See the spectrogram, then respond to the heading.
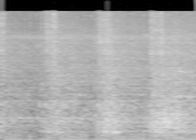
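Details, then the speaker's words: Honda Beat scooter that still misfired after rotak replacement, running with a workaround for a failing fuel pump; three short throttle blips climb and drop cleanly without stutter; normal revving. "kita naikkan gasnya ya tapi anakku sedang tidur Oke normal nggak ada brebet atau apa"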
